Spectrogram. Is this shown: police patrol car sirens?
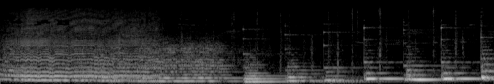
no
